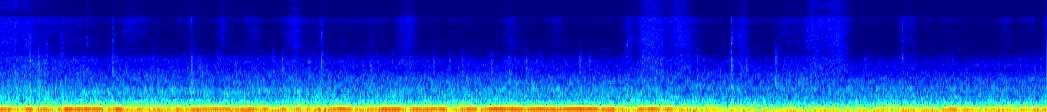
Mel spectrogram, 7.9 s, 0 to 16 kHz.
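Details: 2019 Ford F-150 Lariat 3.5, while cruising: steady low drone under the road rumble at a constant pitch. A front driveline hum is suspected, possibly the IWE, 4x4 actuators or front differential, but not confirmed.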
